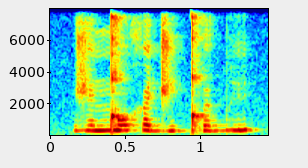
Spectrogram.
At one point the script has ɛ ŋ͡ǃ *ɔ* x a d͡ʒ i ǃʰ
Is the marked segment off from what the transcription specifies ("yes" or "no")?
no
